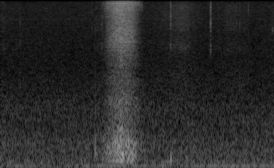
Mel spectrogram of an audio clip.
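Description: A person sniffing once through the nose, a short sharp breath about a second in.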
